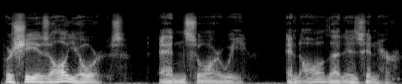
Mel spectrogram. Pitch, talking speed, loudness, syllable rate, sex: 90 Hz, 225 wpm, -17 LUFS, 4.8 syllables/s, male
